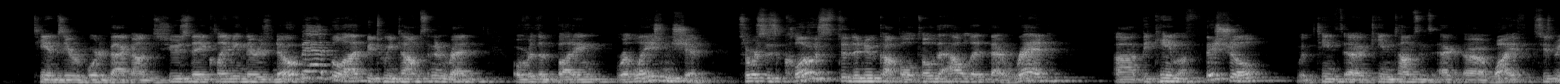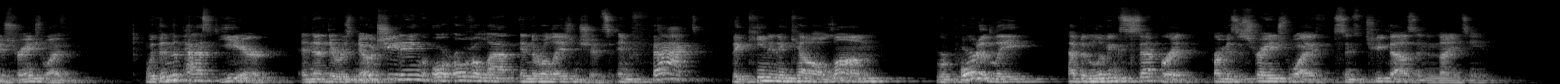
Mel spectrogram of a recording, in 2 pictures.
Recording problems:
off-mic speech; far
room echo; slight; dies away in 0.5 s

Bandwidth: 15 kHz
